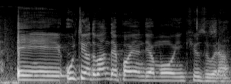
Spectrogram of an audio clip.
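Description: A woman talks very fast over light background noise. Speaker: interviewer for a local show. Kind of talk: casual interview. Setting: sports club locker room. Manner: playful, joking. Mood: friendly, playful. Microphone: lapel.

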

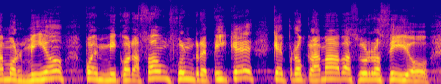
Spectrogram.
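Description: A man with an Andalusian accent projects a raised voice at an extremely high pitch, his tone bright and sharp, with ordinary pitch variation at a moderate pace over a quiet background. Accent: Andalusian Spanish (Malaga). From Málaga, Spain. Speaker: Holy Week proclamation speaker. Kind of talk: solemn poetic oration, rhetorical spoken-word pregón with lyrical imagery. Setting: stage with audience. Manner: rhetorical, measured; emotive, fervent, declamatory. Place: stage. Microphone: podium.

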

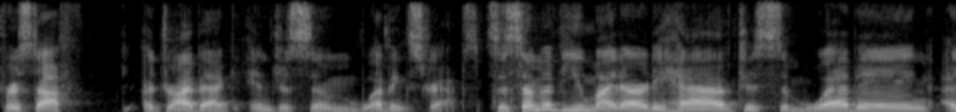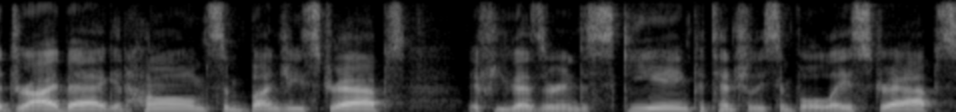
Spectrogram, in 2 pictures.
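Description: A man speaks at a moderate pace. Nothing much is heard behind him. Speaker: presenter. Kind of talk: tutorial. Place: workshop. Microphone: lapel.

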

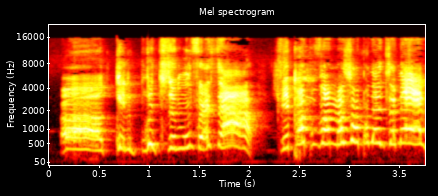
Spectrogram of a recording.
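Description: The pitch is extremely high. It belongs to a put-on character voice. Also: moderate pace. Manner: loud, excitable.

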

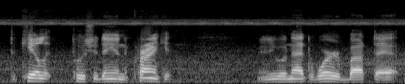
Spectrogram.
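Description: Man's voice, dry with no echo. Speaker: tractor owner explaining repair. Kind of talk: tutorial. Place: farm machine. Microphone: phone near.

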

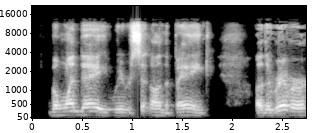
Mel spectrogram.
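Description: Somewhat breathy, a man with an American accent talks in a medium pitch. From Utah. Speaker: jazz guitarist and music educator. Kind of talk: casual chat. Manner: animated.

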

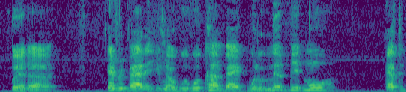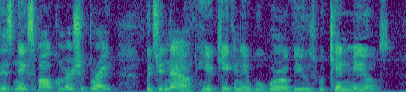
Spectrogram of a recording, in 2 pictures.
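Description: This man has a high-pitched voice with ordinary pitch variation. He talks at a moderate pace. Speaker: online show host. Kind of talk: casual interview. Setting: studio. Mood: jokey, animated storytelling. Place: studio.

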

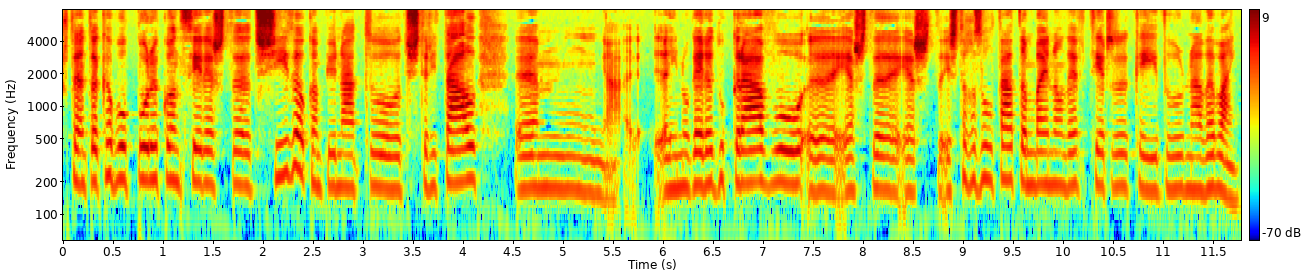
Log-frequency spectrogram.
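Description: A woman speaks in a bright, sharp tone at a fairly slow pace. Her intonation stays fairly even. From Portugal. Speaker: radio news presenter. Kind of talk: news reading. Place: studio. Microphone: studio mic.

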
